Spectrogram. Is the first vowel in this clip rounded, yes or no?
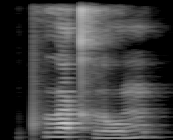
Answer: no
